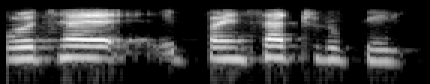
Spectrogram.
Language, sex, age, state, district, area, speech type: Maithili, female, 18-30, Bihar, Begusarai, urban, conversation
